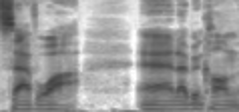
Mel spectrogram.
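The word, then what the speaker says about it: Savoie: absolute how do you spell it s-a-f-r-o-y savoir yeah it's French so s-a-v-o-i-e damn I was hoping it was like Patrick it's the same French sound you want to it's like Savoy yeah it reads Savoy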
